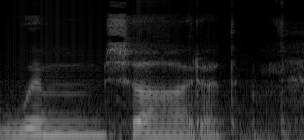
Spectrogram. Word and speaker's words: ومشارط: So I'm not saying woo, pausing, and then مشارط. Imagine there is an imaginary kasra under the waw, wim, wim, pronounce it like that, wim sharat.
